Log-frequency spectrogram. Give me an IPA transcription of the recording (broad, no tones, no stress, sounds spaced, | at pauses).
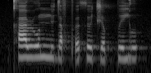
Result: kʰ a ɹ o nː y d a f pʼ œ θ ø t͡ʃ œ pː e j ʊ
